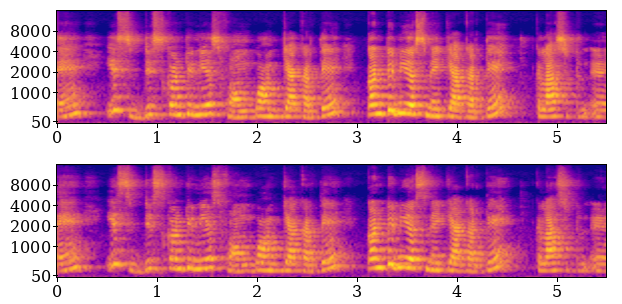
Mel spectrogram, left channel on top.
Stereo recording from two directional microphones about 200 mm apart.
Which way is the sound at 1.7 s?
45° left (ahead or behind).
